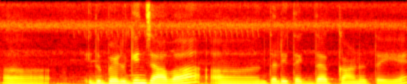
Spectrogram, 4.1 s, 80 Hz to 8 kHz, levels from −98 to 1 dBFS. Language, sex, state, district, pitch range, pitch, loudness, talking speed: Kannada, female, Karnataka, Dakshina Kannada, 175-195 Hz, 185 Hz, -16 LUFS, 130 wpm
